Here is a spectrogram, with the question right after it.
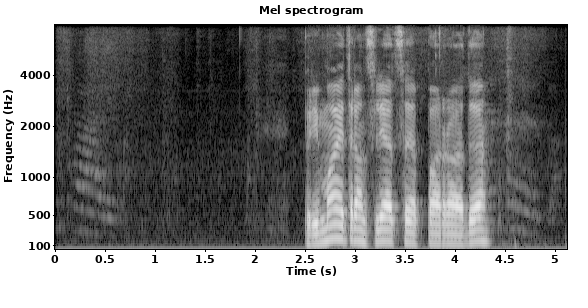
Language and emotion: Russian, neutral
